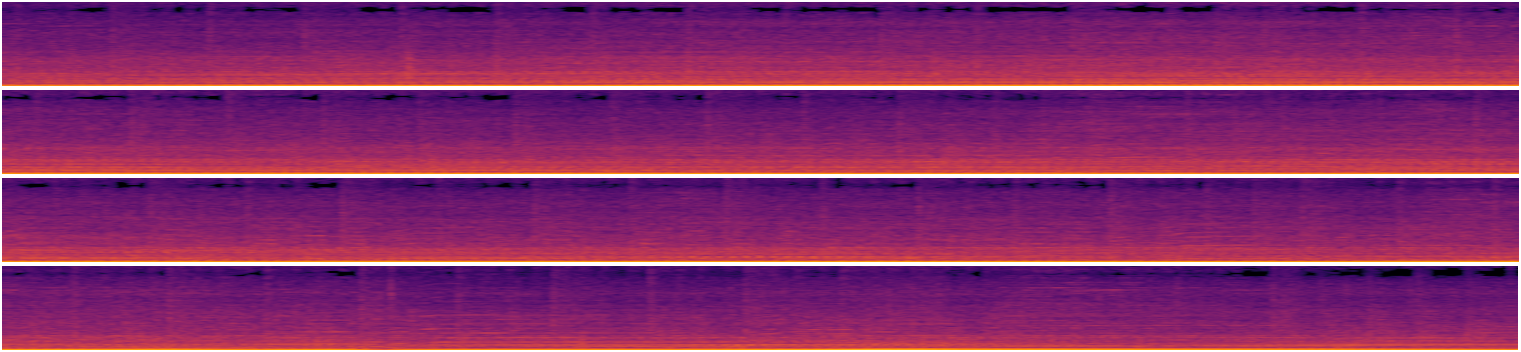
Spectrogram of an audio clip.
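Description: Nissan Patrol's diesel engine running at low revs while stuck in mud, its pitch drifting slowly up and down. Near the end it revs up, drops sharply for a moment, then climbs again.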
